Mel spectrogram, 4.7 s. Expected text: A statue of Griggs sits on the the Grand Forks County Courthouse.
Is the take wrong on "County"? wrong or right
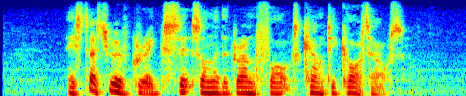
right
